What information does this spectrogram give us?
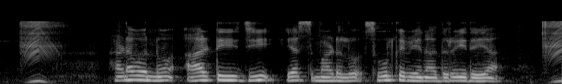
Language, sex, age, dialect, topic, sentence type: Kannada, female, 18-24, Mysore Kannada, banking, question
